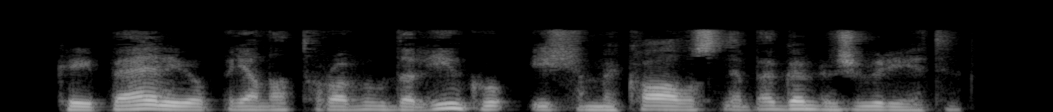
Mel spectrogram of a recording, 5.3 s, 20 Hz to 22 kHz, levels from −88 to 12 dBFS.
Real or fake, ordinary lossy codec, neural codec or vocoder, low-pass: fake; MP3, 32 kbps; codec, 16 kHz, 0.5 kbps, X-Codec, WavLM features, trained on Multilingual LibriSpeech; 7.2 kHz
